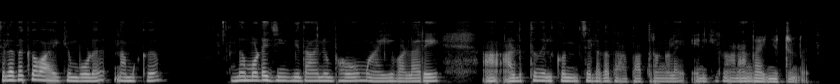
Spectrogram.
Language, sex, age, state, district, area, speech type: Malayalam, female, 30-45, Kerala, Ernakulam, rural, spontaneous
